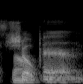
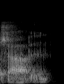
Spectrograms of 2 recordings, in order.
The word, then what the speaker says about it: Chopin: We know how to say it, by the way. – Yeah, Chopin. But we call it Chopping.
